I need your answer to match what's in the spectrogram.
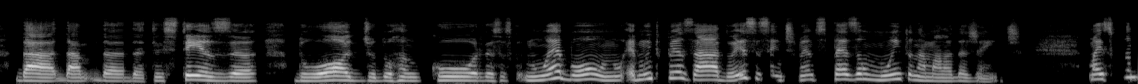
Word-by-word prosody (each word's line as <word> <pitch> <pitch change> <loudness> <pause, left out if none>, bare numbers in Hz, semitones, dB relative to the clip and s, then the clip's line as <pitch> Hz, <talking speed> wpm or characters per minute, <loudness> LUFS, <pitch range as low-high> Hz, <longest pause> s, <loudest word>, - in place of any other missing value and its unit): da 170 -3 +6
da 160 0 +1
da 165 -5 -4
da 155 -2 -7
tristeza, 170 -2 +2 0.3
do 165 -1 -3
ódio, 175 -2 +4
do 165 0 -2
rancor, 180 +1 0
dessas 170 0 -7
não 190 +3 -1
é 280 +5 +3
bom, 215 -4 0
é - - -3
muito 250 +6 -3
pesado, 215 - +1
esses 275 -5 -1
sentimentos 205 +1 -10
pesam 235 +1 0
muito 225 +3 -2
na 185 -3 -3
mala 155 -2 -6
da 165 0 -7
gente. 165 - -15 0.7
Mas 240 +1 -2
quando 330 0 -6
185 Hz, 135 wpm, -22 LUFS, 165-225 Hz, 0.7 s, da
